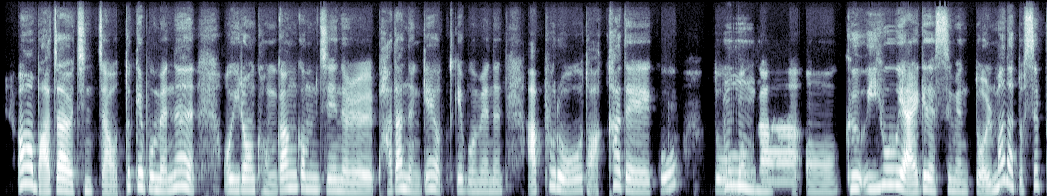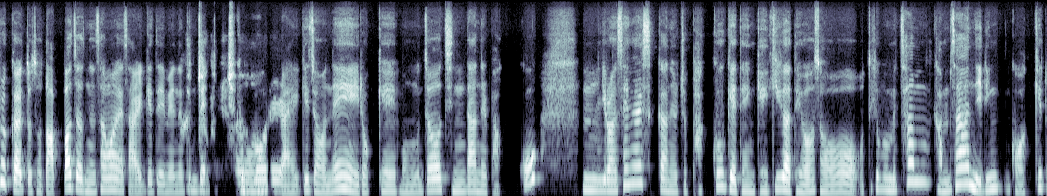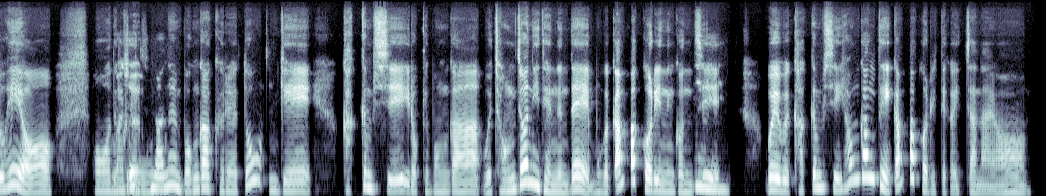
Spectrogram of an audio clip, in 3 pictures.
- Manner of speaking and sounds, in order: tapping; other background noise
- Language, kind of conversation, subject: Korean, advice, 건강 문제 진단 후 생활습관을 어떻게 바꾸고 계시며, 앞으로 어떤 점이 가장 불안하신가요?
